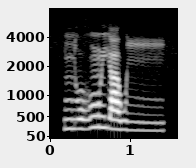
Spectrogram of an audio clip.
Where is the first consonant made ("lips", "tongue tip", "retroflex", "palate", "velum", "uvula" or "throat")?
palate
